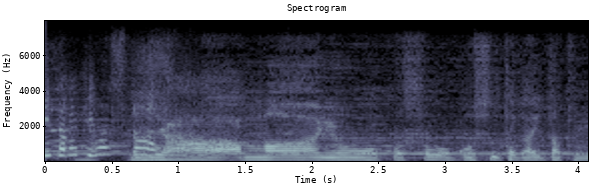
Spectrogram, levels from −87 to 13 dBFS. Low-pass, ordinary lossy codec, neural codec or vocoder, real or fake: 7.2 kHz; Opus, 32 kbps; codec, 44.1 kHz, 2.6 kbps, SNAC; fake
